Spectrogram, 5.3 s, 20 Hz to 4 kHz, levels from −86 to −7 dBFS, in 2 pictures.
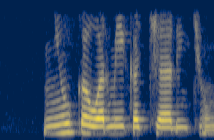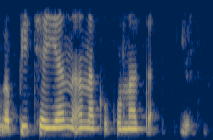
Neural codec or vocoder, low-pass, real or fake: none; 3.6 kHz; real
